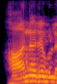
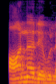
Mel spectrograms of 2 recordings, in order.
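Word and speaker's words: honourable: అలాగే ఇంకొక వర్డ్ చాలా మంది ఇది హానరబుల్ అని పలుకుతారు, కానీ ఇది హానరబుల్ కాదు, ఇది ఆనరబుల్ అని పలకాలి.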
